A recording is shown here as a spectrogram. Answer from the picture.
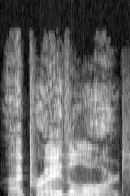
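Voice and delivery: dull, rote mumbled grace; Eeyore. Acted. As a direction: recite it by rote, soft and lifeless. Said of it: "we sound like Eeyore of Winnie the Pooh".

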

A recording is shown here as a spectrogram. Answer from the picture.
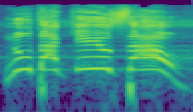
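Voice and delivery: put-on high, loud teen shouting from the other room; yelling from kitchen. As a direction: call out triumphantly that it's not there. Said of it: "Aí ele grita na cozinha".

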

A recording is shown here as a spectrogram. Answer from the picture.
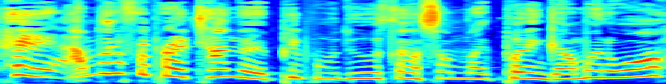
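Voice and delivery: keen neighborhood seeker. Pretend. One comic poses as someone seeking a part of town, mock-eager. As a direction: pitch it up like a mock-eager newcomer.

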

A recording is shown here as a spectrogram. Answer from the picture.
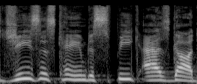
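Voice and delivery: usual speaking voice

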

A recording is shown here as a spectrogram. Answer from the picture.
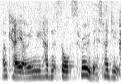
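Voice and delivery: quiet talking to himself; softly voiced self-reproach; inner thought. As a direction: say it low in volume, as a private thought. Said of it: "thinking to myself".

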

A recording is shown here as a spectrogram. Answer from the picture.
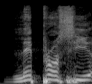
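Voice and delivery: leprosy as first misread, middle syllable fully sounded; wrong pronunciation. Shown as a demonstration. Preacher admitting a word looked up online, mispronounced leprosy. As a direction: say leprosy with a full, clear O in the middle. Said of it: "I realized it's not leprosy".

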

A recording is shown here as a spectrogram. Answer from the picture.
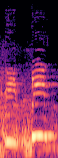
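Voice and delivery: very high electronic-style beeps; imitated beeping. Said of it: "the sticker starts beeping".

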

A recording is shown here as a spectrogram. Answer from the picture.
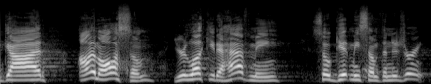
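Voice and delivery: loud, entitled mock demand; temper tantrum. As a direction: imitate an arrogant man throwing a tantrum. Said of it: "throwing a temper tantrum to God".

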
